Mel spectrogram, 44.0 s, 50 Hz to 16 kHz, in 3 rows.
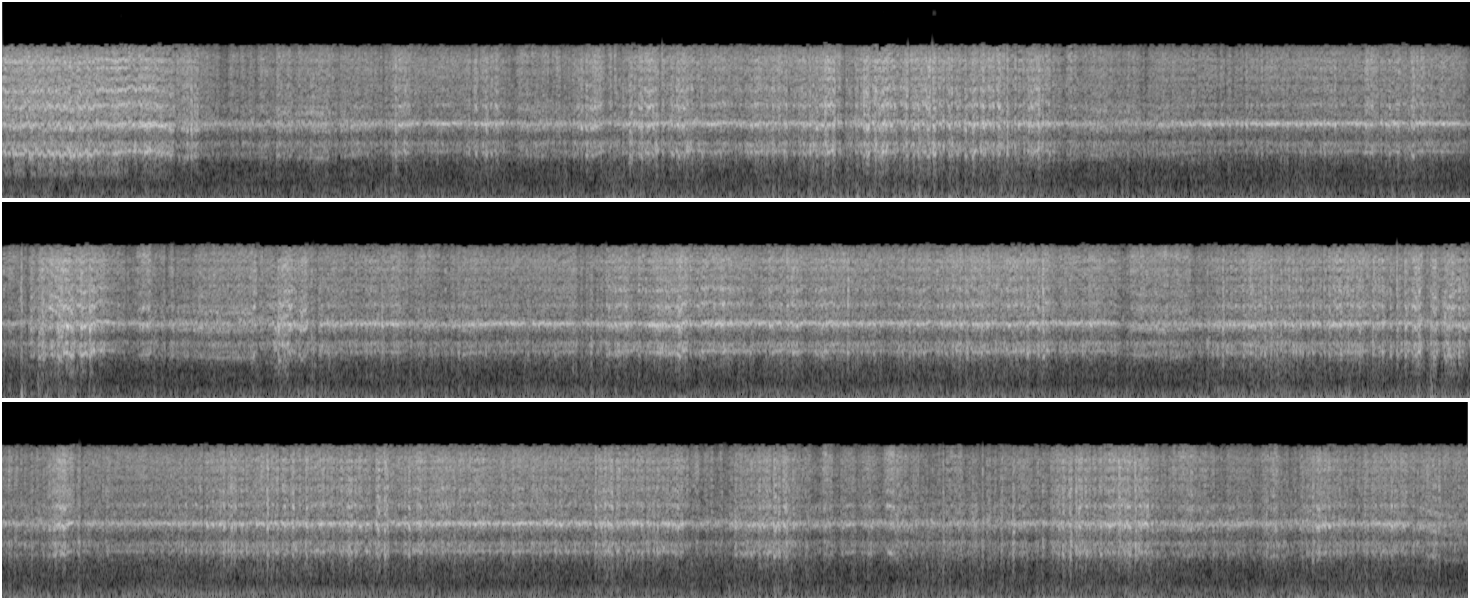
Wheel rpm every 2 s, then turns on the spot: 200, 220, 230, 230, 230, 230, 230, 230, 220, 230, 230, 230, 230, 230, 230, 230, 230, 230, 220, 220, 220, 210.
none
